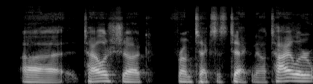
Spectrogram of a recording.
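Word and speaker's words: Tyler Shough: guy that we're looking at here is Ty Tyler shuck that's how you say his name uh Tyler shuck from Texas Tech now Tyler was originally at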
